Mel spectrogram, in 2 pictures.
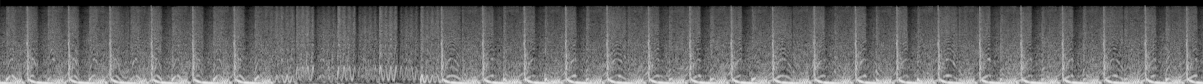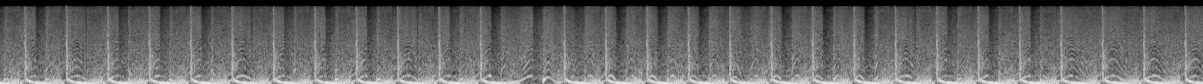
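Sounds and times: heavy kick drum: 0.0 - 3.0, 4.2 - 24.0
fast electronic dance music: 0.0 - 24.0.

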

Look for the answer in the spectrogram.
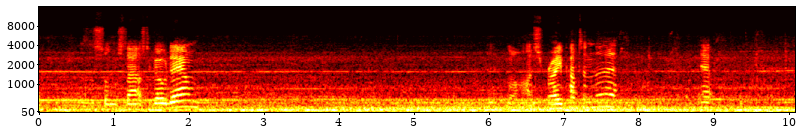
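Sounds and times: tractor engine drone: 0.0 - 10.0.

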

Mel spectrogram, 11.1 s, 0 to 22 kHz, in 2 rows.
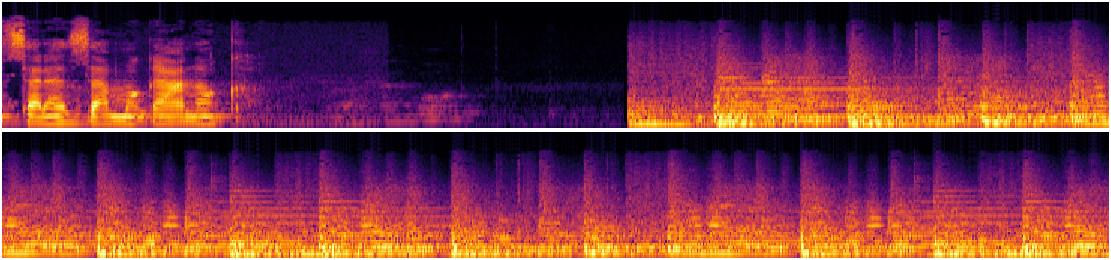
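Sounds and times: theme music with punchy beat: 3.2 - 11.0.

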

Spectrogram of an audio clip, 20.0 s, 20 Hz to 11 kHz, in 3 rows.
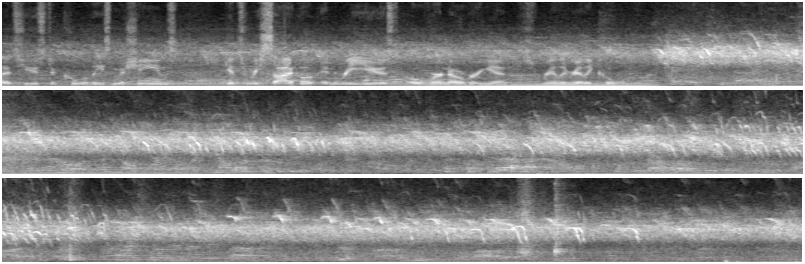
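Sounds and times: chicks peeping: 0.0 - 20.0
steady low hum: 0.0 - 20.0.

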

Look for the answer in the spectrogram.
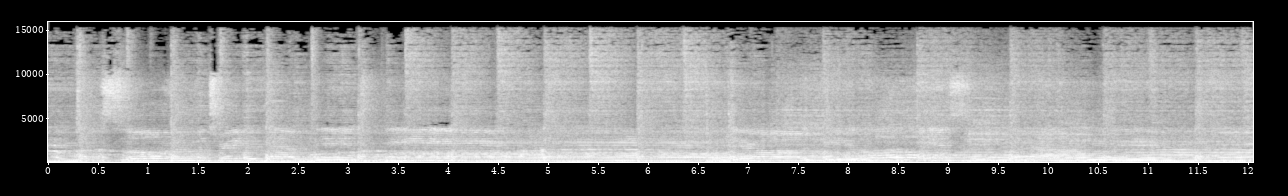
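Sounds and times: country-rock band playing: 0.0 - 12.0.

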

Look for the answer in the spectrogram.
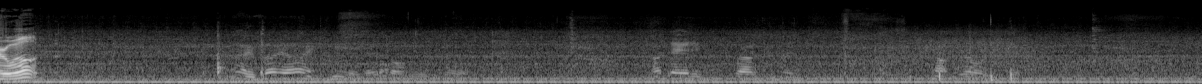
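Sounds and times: car running inside cabin: 0.0 - 12.0.

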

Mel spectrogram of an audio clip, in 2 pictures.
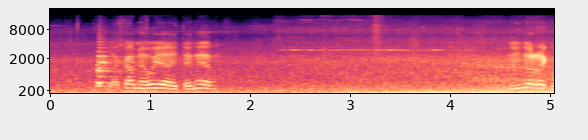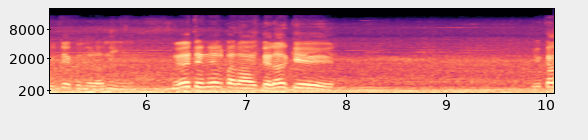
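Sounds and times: low engine hum of traffic: 0.0 - 10.0
cars driving past: 1.8 - 10.0.

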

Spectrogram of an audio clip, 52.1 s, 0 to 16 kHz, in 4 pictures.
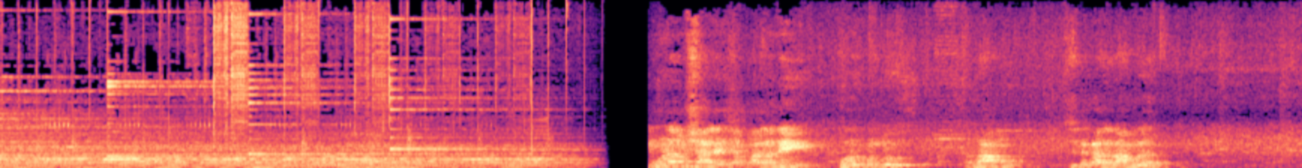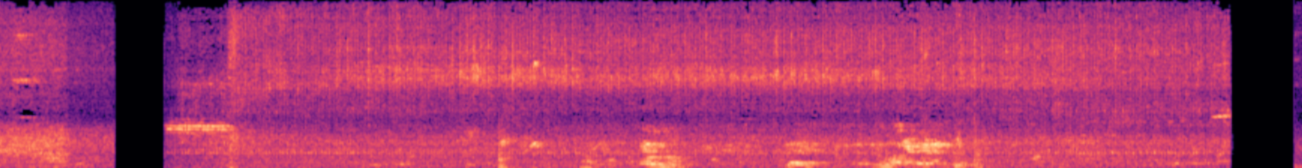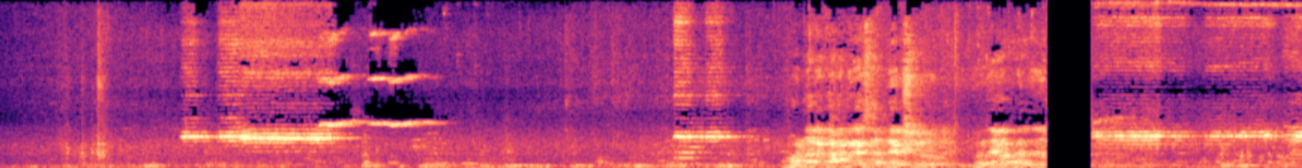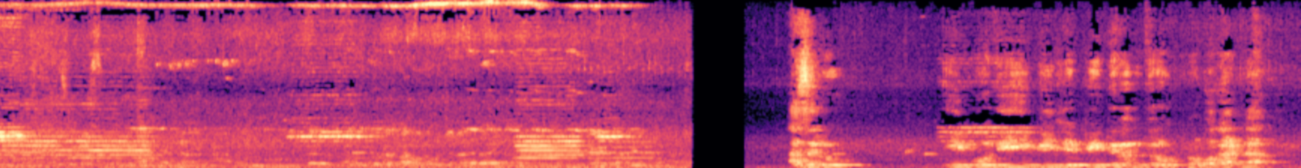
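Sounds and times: car engine idling: 15.5 - 25.2
men talking: 18.8 - 22.8, 33.8 - 36.5
vehicle horn: 27.8 - 29.4, 32.8 - 33.6, 37.0 - 41.0, 41.9 - 45.9.

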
